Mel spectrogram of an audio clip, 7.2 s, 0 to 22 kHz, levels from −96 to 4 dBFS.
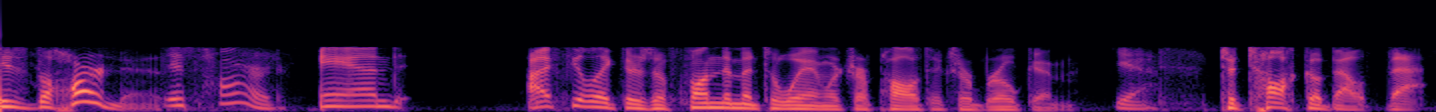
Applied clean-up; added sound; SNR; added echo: none; none; none; none.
